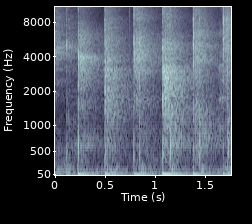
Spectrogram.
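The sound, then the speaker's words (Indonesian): A short run of hand claps, about seven sharp, evenly spaced bursts at a steady brisk rhythm, each with a quick fade. The clapping is moderately loud, with no voices over it. “Tepuk tangan dulu.”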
